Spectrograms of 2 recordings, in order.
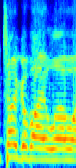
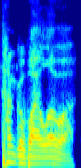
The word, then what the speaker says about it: Tagovailoa: Tua Tagovailoa, obviously we know what he's done in the big games.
